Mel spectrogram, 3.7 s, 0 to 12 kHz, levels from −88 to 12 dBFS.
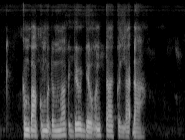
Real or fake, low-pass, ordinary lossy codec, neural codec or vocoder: fake; 10.8 kHz; Opus, 32 kbps; codec, 32 kHz, 1.9 kbps, SNAC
